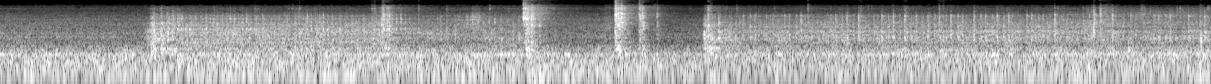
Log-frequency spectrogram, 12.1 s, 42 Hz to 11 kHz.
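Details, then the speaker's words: 1980s Clausing-Colchester 15x50 lathe being commissioned, set at 60 Hz and drawing 2.3 A, oil pump working, belt a little loose, chuck jaws seemingly running out: steady whir with faint gear whine and clanks; little bit of gear noise. "Little bit of gear noise. Now she's cutting"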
